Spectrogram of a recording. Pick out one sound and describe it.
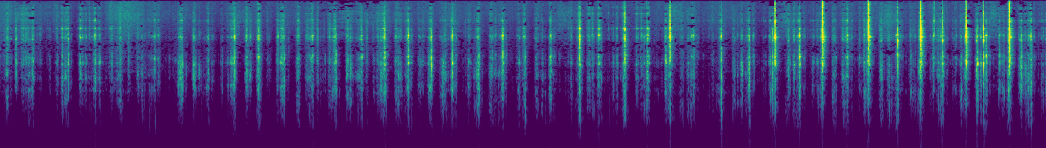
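Fingertips tap on a ceramic lid.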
